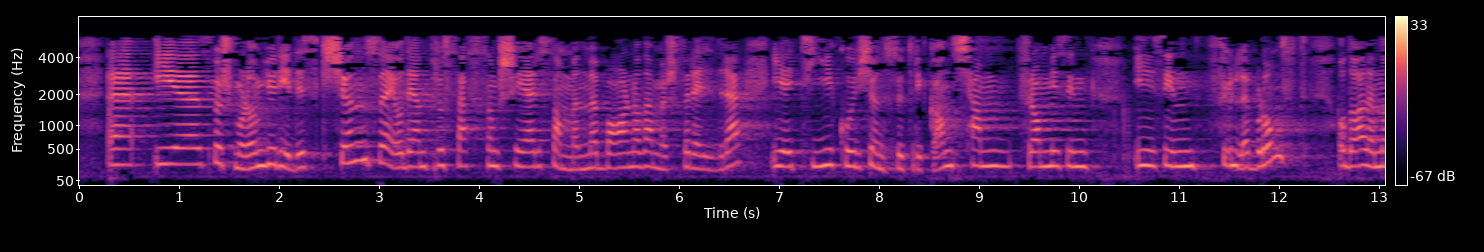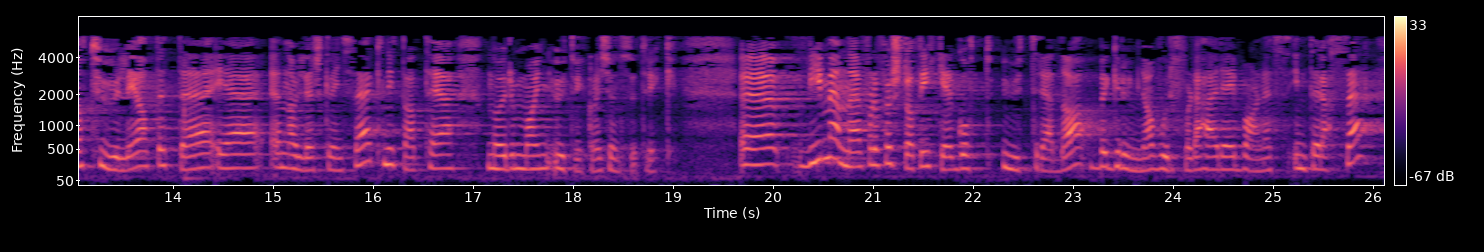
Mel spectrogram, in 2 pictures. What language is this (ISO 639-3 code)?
nob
